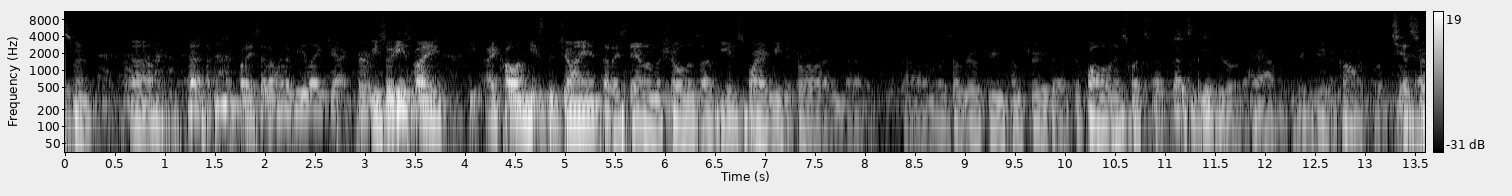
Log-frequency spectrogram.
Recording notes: moderated a Q and A panel at Tracy Comic Show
